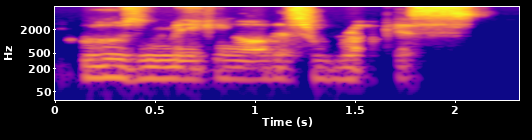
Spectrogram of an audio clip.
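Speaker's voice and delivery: deep, raspy growl, dropped low. A game master voices Tybalt speaking from behind a player's shoulder: deep, raspy voice. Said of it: "deep and raspy, that says".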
